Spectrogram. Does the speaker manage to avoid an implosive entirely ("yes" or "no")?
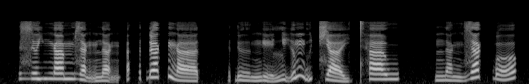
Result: no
